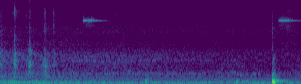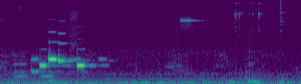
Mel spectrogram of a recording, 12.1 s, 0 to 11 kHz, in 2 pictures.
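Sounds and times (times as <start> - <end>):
electronic notification jingle: 6.6 - 8.2.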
